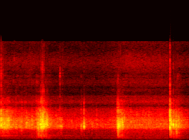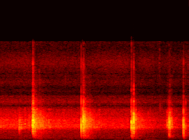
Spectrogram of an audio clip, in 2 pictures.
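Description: A slow, steady marching cadence of sharp beats, about one every three-quarters of a second, from ceremonial troops marching in step.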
